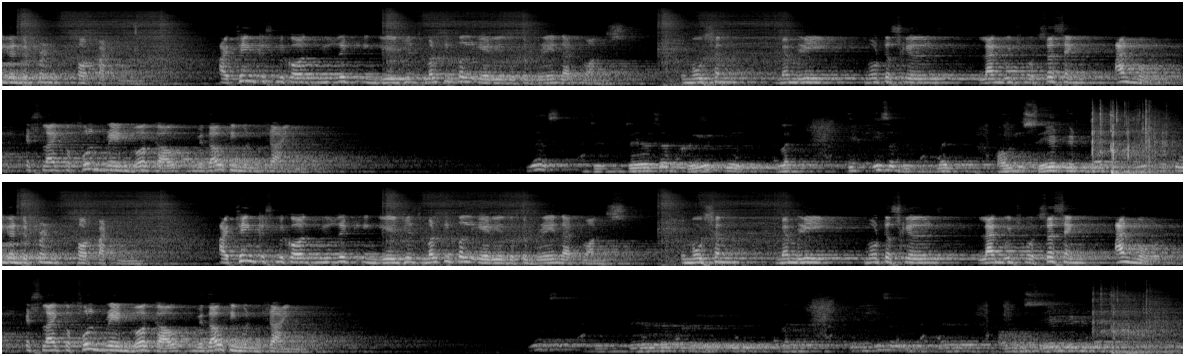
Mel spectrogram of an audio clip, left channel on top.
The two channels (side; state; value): both; normal; correlation 0.78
